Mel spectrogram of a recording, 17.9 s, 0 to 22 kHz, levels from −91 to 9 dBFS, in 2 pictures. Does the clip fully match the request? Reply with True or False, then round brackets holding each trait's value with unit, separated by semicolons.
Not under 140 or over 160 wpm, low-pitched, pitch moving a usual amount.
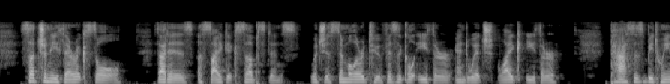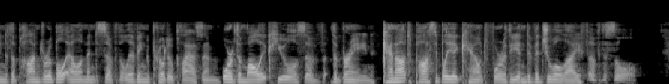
False (150 wpm; 120 Hz; 1.9 semitones)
